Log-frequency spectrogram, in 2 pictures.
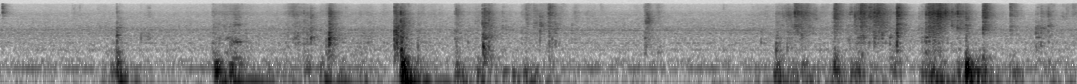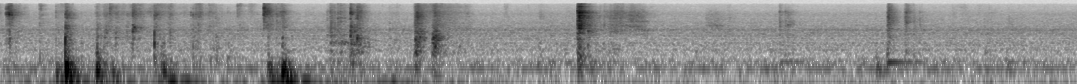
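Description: Foil trading-card packs and their cardboard box being handled: irregular crinkles of the wrappers and light taps as packs are set down on the table, busiest in the middle.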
